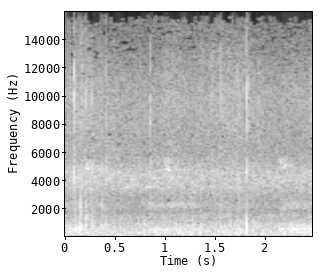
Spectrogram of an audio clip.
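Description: Quiet birch-wood ambience with faint bird chirps and a few light clicks of footsteps on dry leaf litter and twigs, the sharpest click near the end.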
